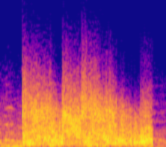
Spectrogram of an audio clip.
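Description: A dense barrage of gunfire from many guns at once. It breaks out suddenly a quarter of a second in and carries on without a break as overlapping shots.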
